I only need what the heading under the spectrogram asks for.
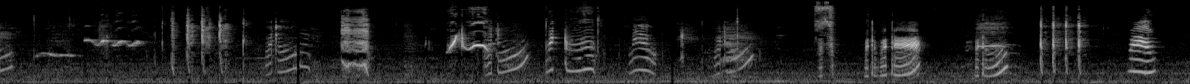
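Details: Talking ring-necked parakeet producing speech-like mimicry: short rising and falling harmonic syllables, sharp clicks and bright whistled notes scattered across twelve seconds, with brief quiet pauses between bursts.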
